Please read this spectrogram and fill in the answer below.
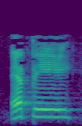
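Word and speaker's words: Epipotheo (ἐπιποθέω): Well, we start out with the verb epipotheo. Epipotheo looks like that in the Greek. E-P-I-P-O-T-H-E, long O. Epipotheo.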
